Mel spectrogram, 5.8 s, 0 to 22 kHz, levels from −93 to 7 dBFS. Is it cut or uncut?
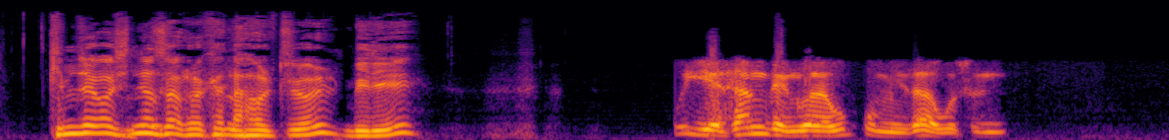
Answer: uncut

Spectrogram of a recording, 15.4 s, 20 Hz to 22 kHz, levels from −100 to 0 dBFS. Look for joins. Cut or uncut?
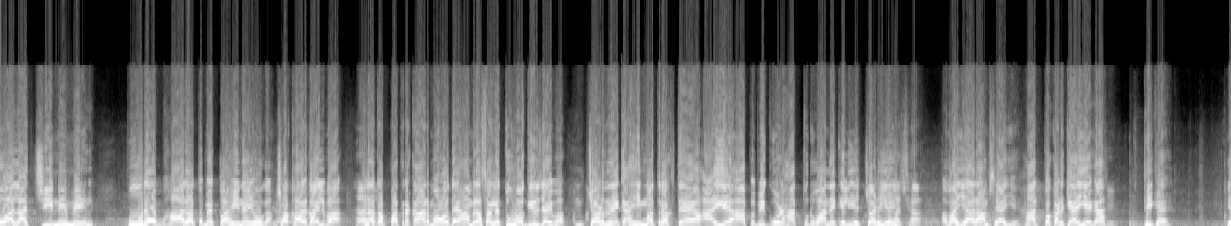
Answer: cut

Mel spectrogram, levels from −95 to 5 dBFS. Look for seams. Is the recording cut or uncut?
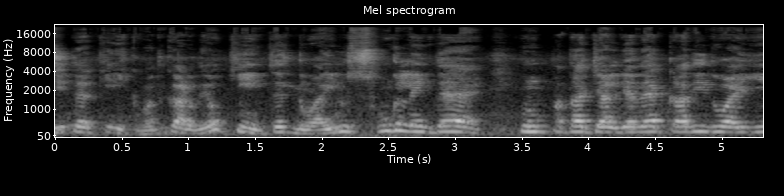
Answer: uncut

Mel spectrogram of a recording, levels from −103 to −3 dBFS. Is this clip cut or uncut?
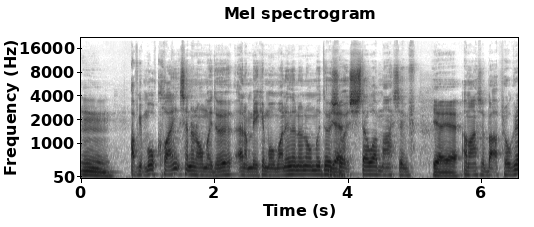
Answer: uncut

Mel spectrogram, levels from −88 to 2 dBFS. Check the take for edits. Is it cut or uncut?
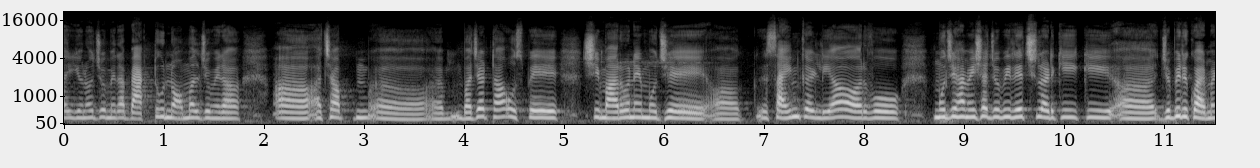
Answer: uncut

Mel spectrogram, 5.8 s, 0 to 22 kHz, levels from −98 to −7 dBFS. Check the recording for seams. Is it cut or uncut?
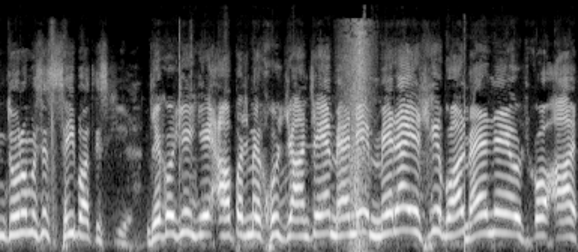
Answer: cut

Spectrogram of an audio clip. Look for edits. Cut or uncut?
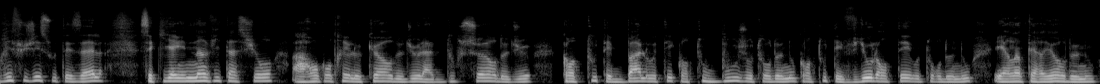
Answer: uncut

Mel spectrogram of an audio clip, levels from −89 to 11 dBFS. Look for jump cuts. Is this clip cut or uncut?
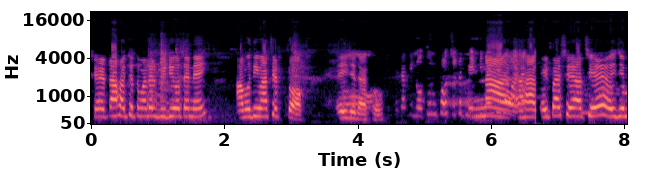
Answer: cut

